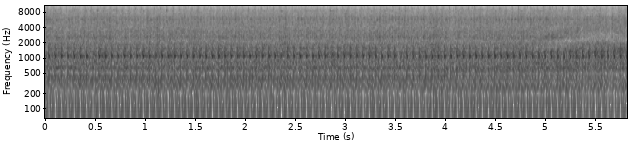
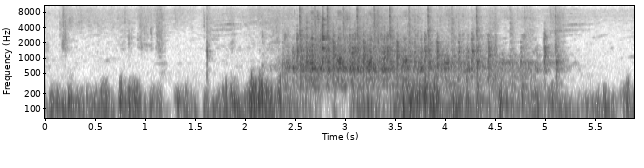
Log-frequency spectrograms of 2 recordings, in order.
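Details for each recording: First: Diesel engine that wouldn't start, after refitting the injector pump and bleeding fuel from the line: even, steady diesel beat about four pulses a second with no misses or knocks; now running cleanly. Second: Diesel engine that won't start: irregular chuffing cranking beats with a brief rough burst that never settles into running; the nozzle still sprays but weakly, and the worn injection pump delivers too little fuel, so it is being replaced.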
